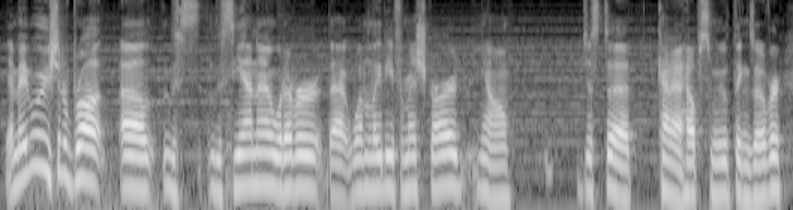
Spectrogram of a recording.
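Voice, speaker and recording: A man's voice: high-pitched, normal speed, soft background music. A man streaming a video game, chatting casually in a rambling way and swearing often.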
